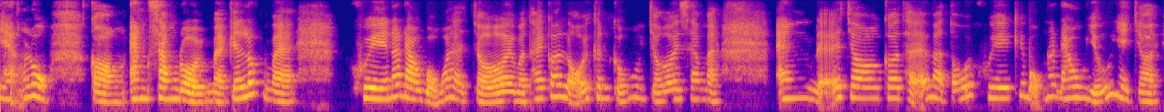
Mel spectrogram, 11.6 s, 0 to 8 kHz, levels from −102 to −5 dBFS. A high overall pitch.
Yes: very high, 250 Hz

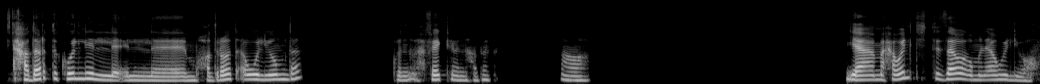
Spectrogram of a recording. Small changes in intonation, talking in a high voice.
No: average, 3.4 semitones; high, 215 Hz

